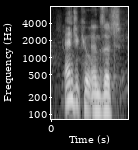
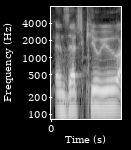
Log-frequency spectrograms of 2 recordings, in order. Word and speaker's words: Nzekwu: Lightweight Da Un Jung opened this card with some nasty elbows against Kennedy Nzekwu. Njoku. – Nzekwu.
